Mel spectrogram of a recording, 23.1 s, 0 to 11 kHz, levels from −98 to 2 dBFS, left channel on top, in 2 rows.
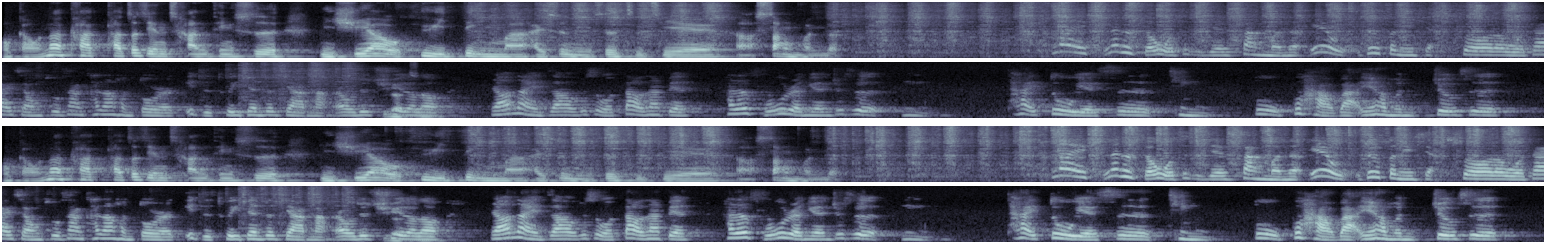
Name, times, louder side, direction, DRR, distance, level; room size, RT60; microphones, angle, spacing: voice 1, 0.0-6.3 14.4-14.8, left 4 dB, 40° left, 0.4 m, -27 dB
sound 1, 3.5-5.4 6.2-11.4 11.7-11.8 13.0-14.2, right 4 dB, 35° right, 2.5 m, -36 dB
voice 2, 7.9-14.9 15.2-16.7 17.0-18.5 19.1-20.7 21.0-22.8, right 7 dB, 65° right, 0.3 m, -27 dB
6.9 x 6.6 x 7.6 m
head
